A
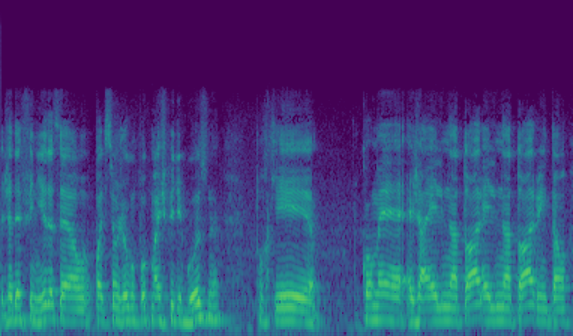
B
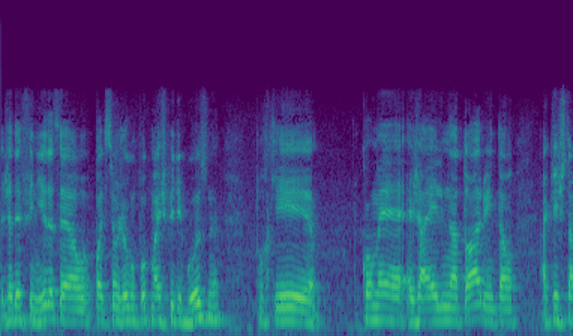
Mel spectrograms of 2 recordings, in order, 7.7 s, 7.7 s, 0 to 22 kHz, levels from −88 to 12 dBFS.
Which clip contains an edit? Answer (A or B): A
